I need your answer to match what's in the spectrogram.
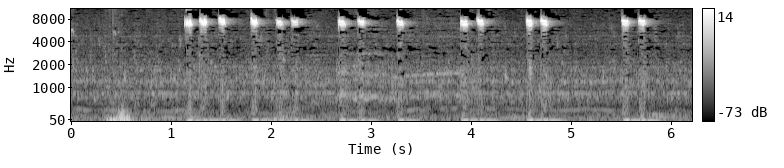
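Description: A sunbird gives very high, sharp chips, mostly in quick pairs, repeated every half second or so in an otherwise quiet setting.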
